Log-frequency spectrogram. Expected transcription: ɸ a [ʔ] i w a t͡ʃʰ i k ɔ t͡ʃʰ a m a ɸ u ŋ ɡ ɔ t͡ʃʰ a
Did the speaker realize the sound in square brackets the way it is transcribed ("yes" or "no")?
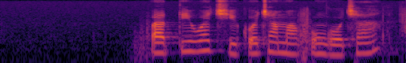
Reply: no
